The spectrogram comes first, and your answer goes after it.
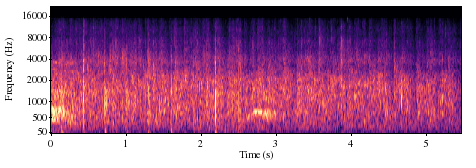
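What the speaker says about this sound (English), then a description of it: "Join me in giving a round of applause for Maura Botsford and Andrew Yankowski." A campaign rally audience in Binghamton, New York breaks into steady, dense applause, loud and sustained throughout, with faint crowd noise beneath the clapping.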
